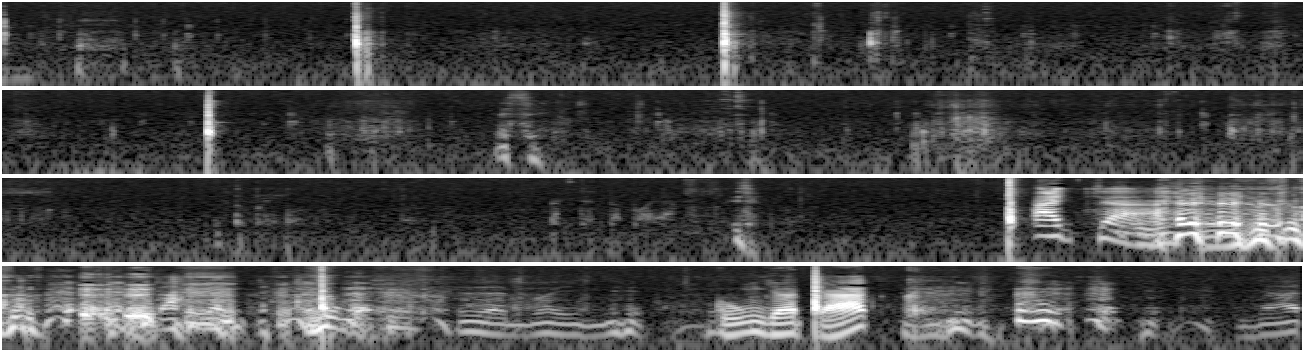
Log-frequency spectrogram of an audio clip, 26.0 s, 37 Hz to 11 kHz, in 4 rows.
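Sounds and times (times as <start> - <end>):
machete chopping on wooden board: 1.8 - 2.0, 3.6 - 3.8.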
